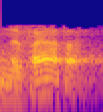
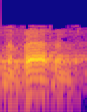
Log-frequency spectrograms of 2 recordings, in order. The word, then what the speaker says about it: Nevada: I heard someone the other day keep saying over the radio, Nevada. Or maybe those Nevadans pronounce it that way, but it's really Nevada.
